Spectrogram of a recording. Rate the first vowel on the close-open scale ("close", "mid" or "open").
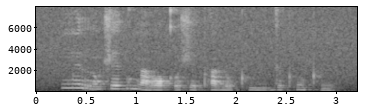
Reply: close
